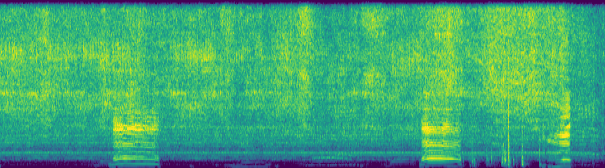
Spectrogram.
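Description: Zwartbles sheep bleating loudly three times, about two seconds in, past eight seconds and briefly near the end, with fainter, lower calls between, over the steady buzz of electric sheep shears running.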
